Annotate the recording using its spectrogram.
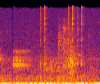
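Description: Computer mouse clicks: two clicks just before the middle, then a quick run of three or four about half a second later.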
